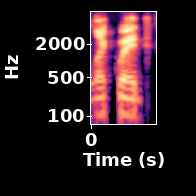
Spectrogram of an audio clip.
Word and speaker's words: LQWD: So, and our Liquid is spelled LQWD, the same as our Toronto Stock Exchange ticker. And so a lot of people just call it, they call it, hey, LQWD, we call it Liquid.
